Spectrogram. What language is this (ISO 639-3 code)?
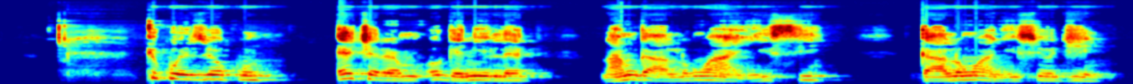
ibo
